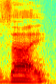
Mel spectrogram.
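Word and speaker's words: زاي: So we have zai, which is the English z, words like zebra.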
